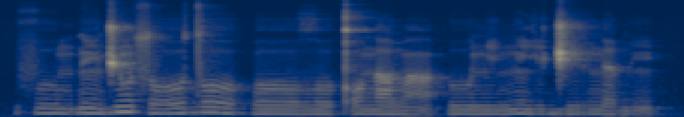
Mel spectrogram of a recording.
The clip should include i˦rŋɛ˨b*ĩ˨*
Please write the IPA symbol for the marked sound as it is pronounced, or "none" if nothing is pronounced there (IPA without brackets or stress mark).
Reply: ĩ˨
